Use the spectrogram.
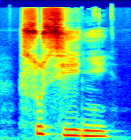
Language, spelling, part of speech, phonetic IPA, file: Ukrainian, сусідній, adjective, [sʊˈsʲidʲnʲii̯], Uk-сусідній.ogg
- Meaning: neighbouring (UK), neighboring (US)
